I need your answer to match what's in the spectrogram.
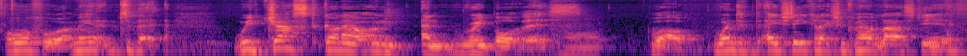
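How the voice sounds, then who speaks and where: A man's voice: a little high, moderate pace, a little hiss or hum. Male podcast co-host in a roomy space. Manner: joking, trails off mid-sentence. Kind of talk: casual chat.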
